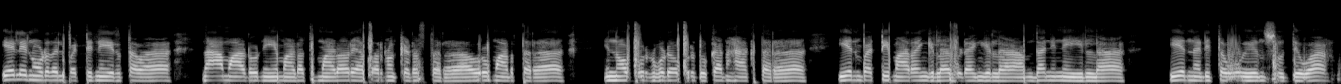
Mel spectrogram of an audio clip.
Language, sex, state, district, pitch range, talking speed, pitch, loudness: Kannada, female, Karnataka, Gulbarga, 175-185 Hz, 130 wpm, 180 Hz, -14 LUFS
